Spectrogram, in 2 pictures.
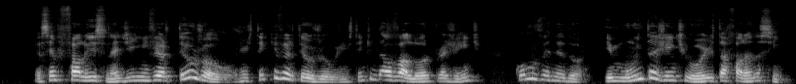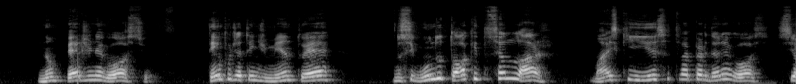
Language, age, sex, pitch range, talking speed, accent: Portuguese, 20-39, male, 140-200 Hz, 205 wpm, Brazilian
